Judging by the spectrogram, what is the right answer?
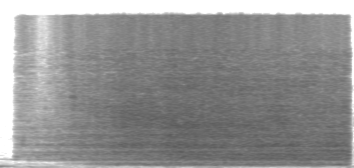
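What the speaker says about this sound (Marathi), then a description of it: "त्याचबरोबर घालूया दूध" Milk poured into a hot pan of roasted coconut and rice for rice kheer, a steady hiss of steam and sizzle that swells quickly, holds loud and even for over two seconds, then stops abruptly.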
